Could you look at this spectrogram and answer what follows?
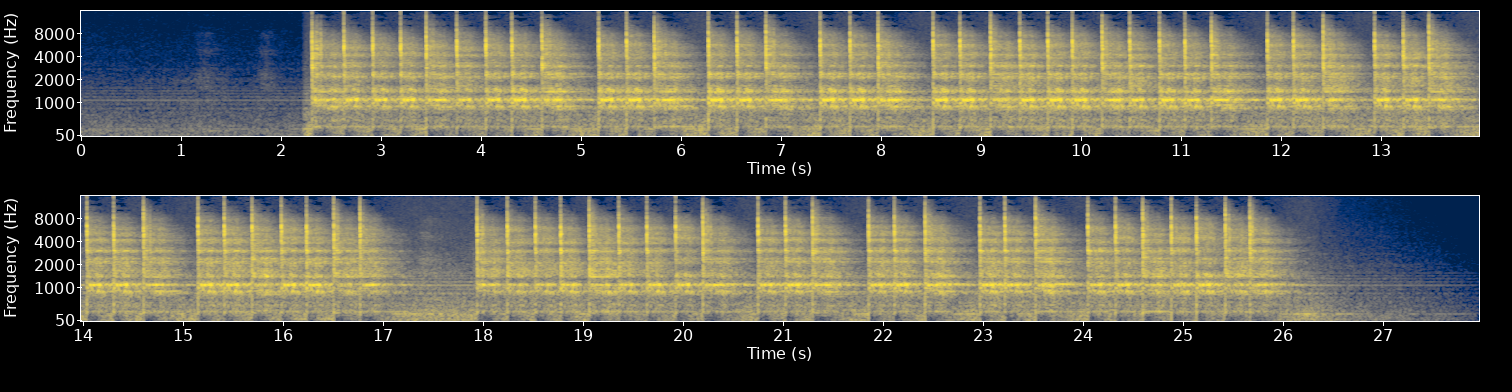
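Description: Guiro played with a metal triangle beater in a quick, steady rhythm, scraped on the accented notes and tapped on the others. The playing starts about two seconds in, breaks off briefly about two-thirds of the way through, then resumes and stops near the end.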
